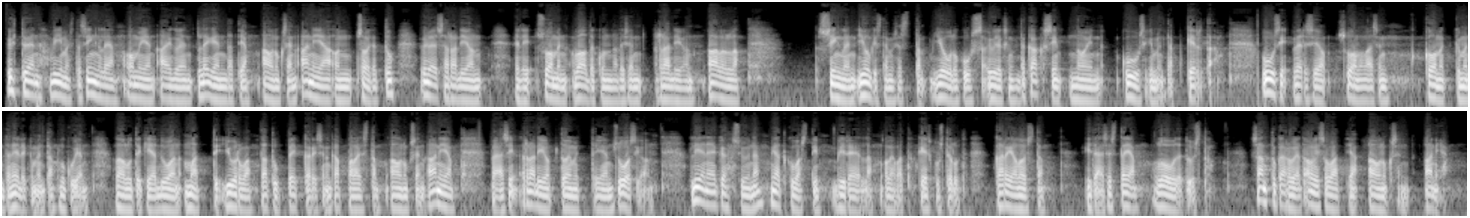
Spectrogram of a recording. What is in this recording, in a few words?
announcement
